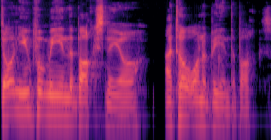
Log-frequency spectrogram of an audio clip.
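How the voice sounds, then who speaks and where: A man with a British accent at a very fast pace. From UK. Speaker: 3D artist streaming a tutorial. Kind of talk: live-stream tutorial. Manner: casual, chatty with self-corrections.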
